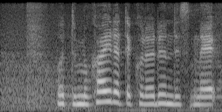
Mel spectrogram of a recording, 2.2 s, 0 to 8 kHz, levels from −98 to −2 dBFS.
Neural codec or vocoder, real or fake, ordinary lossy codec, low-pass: codec, 16 kHz, 0.5 kbps, X-Codec, HuBERT features, trained on LibriSpeech; fake; none; 7.2 kHz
